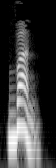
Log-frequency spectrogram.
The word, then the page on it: ban: indonesian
